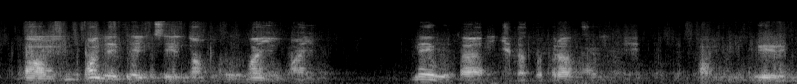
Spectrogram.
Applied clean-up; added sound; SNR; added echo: neural separator model SepFormer DNS4.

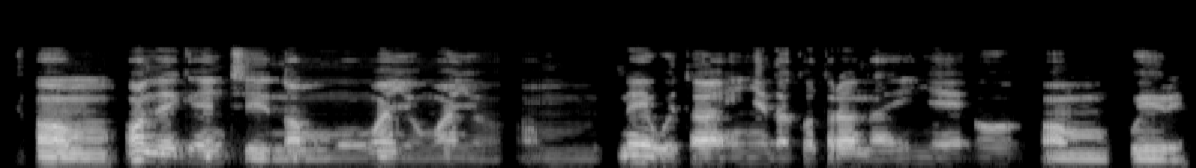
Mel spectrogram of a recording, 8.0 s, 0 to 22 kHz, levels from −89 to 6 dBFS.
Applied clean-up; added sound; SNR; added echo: none; none; none; none.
